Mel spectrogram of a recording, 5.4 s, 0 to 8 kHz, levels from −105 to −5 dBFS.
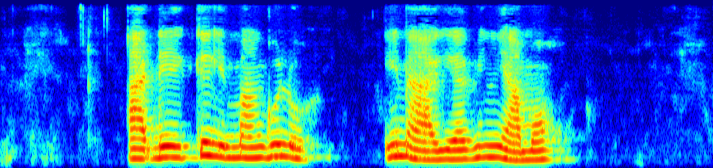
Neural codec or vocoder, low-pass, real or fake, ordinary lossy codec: codec, 16 kHz, 4.8 kbps, FACodec; 7.2 kHz; fake; MP3, 64 kbps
